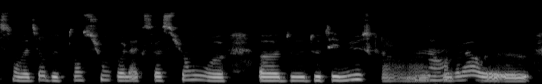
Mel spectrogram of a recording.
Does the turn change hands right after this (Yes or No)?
No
